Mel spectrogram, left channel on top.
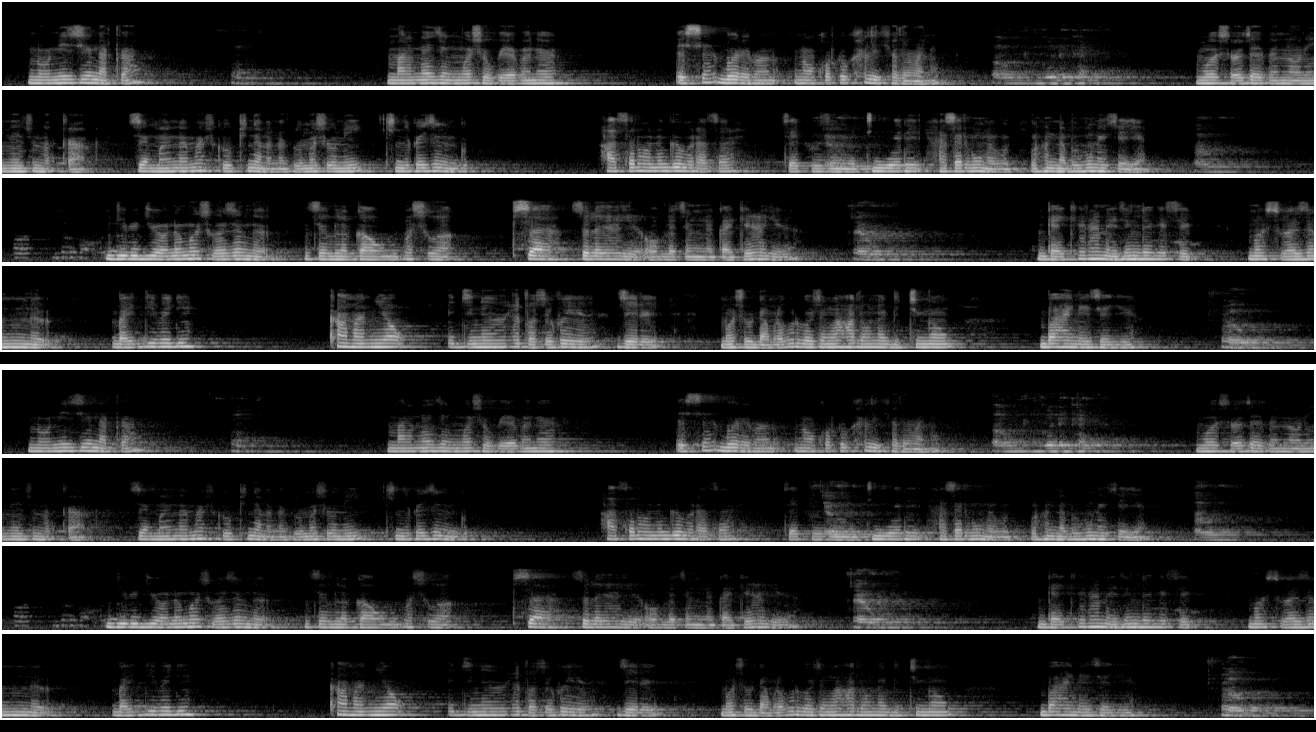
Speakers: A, on the left (about 55°); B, on the right (about 75°).
A: न'नि जुनारखा
B: औ
A: मानोना जों मोसौ गैयाबानो एसे बोरैबा न'खरखौ खालि खालि मोनो
B: औ नंगौ नोंथां
A: मोसौआ जाहैबाय न'निनो जुनारखा जों मानोना मोसौखौ फिना लानांगौ मोसौनि खिननिफ्राय जों हासार मोनो गोबोर हासार जायखौ
B: औ
A: जों मिथिंगायारि हासार बुङो जों होननाबो बुंनाय जायो
B: औ
A: <inaudible> गिबि गिबियावनो मोसौआ जोंनो जेब्ला गाव मोसौआ फिसा जोलै होयो अब्ला जोंनो गाइखेर होयो
B: औ
A: गाइखेर होनायजों लोगोसे मोसौआ जोंनो बायदि बायदि खामानियाव बिदिनो हेफाजाब होयो जेरै मोसौ दामब्राफोरखौ जोङो हालेवनाय बिथिङाव बाहायनाय जायो
B: औ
